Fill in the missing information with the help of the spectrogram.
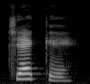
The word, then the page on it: cheque: spanish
